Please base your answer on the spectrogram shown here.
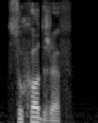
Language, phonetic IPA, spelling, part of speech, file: Polish, [suˈxɔḍʒɛf], suchodrzew, noun, Pl-suchodrzew.ogg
